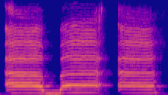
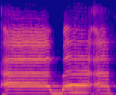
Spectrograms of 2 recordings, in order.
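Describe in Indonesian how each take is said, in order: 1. Ketiga suku kata punya panjang yang sama. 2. Vokal pertama ditahan lebih lama dari yang lain. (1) "tapi sama" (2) "A-nya tidak tidak panjang, tidak"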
